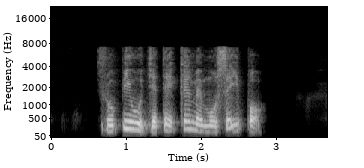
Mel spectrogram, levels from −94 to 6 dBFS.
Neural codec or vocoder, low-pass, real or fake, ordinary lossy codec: codec, 16 kHz, 0.4 kbps, LongCat-Audio-Codec; 7.2 kHz; fake; MP3, 64 kbps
